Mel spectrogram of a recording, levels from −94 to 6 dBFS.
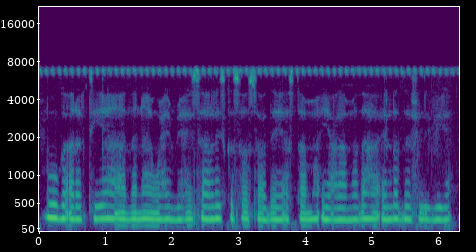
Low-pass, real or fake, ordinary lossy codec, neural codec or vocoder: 7.2 kHz; real; none; none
